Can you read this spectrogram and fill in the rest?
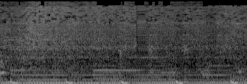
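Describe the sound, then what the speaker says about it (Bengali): Spiced masala sizzles loudly in a pan after water is poured in, a steady dense hiss with a soft rhythmic scrape of stirring about every half second. "এতে জল দিচ্ছি মশলাটা যাতে পুড়ে না যায় সেজন্য"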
